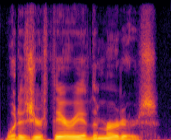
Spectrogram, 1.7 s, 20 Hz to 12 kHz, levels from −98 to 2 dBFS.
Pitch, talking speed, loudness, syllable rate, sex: 105 Hz, 245 wpm, -15 LUFS, 6.0 syllables/s, male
